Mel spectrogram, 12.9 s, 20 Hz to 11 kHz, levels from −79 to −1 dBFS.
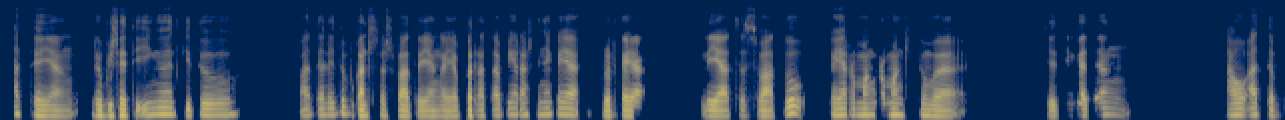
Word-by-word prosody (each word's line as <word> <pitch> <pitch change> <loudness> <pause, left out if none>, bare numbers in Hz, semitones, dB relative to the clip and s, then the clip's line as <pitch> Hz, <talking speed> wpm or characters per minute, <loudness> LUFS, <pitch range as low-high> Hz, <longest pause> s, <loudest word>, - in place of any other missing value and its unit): ada 145 -4 -3
yang 110 0 0 0.3
nggak 115 -2 +2
bisa 120 +1 +4
diinget," 140 +3 +1
gitu. 125 +1 0 0.6
Padahal 125 +1 -3
itu - - -1
bukan 115 -4 +5
sesuatu 110 -1 0
yang 105 0 0
kayak 105 0 +1
berat, 115 +1 +3
tapi 120 +2 -3
rasanya 135 +1 -3
kayak 130 -2 +4 0.2
blur 110 -1 +2
kayak 110 -1 +5 0.6
lihat 110 -1 +4
sesuatu, 110 +4 +1 0.4
kayak 125 -1 +3
remang-remang 130 0 0
gitu, - - -31
Mbak. 105 -1 +3 0.9
Jadi, 110 +3 -4
kadang 135 +2 -1 1.1
tahu 125 +1 +3
ada 130 -2 0
120 Hz, 130 wpm, -26 LUFS, 110-130 Hz, 1.1 s, bukan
